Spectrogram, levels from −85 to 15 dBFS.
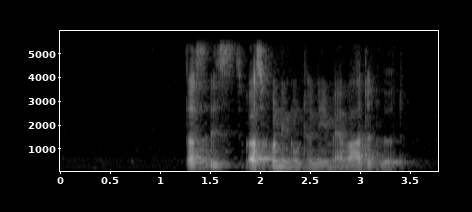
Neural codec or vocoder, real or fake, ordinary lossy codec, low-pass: none; real; none; 5.4 kHz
